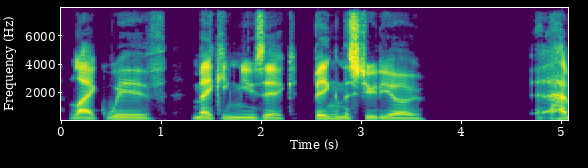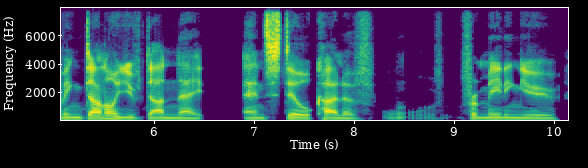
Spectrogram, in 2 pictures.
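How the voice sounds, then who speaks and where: A man's voice: lowish voice, darkish tone, clean tone, no room sound, clean studio sound. A man interviewing two musicians in a casual, rambling, enthusiastic way.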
